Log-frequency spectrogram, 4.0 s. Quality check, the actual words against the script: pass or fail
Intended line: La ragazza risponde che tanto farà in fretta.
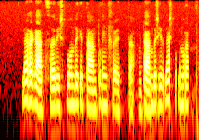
fail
